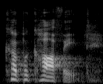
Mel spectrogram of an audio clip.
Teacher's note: So, not only I reduced the a sound to awah, but I also dropped the v completely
